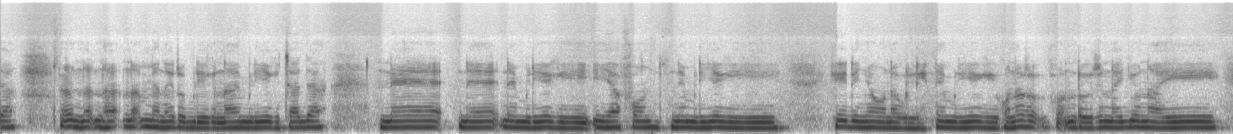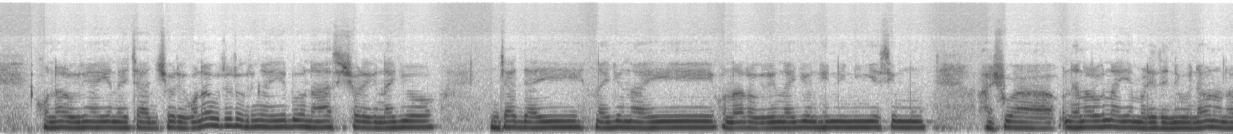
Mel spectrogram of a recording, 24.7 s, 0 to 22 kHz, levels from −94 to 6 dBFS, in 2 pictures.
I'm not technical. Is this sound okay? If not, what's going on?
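No. The recording has gain pumping from start to finish. Each time the speech gets loud, the background level drops noticeably, then swells back up in the pauses. The likely cause is a microphone level set far too high, with an automatic limiter quickly pulling it down on every loud moment and releasing it afterwards. The room's own background noise, which is always there, is what you hear rising and falling, and the speech sounds squashed and flat in loudness.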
